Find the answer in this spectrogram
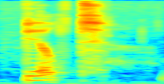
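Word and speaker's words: Bild: I'm trying to say it properly like German. It's B I L D. Okay. Lily. But when I do the little mm-hmm. translation thing, it's very much like built, kind of like a T Yeah, they almost.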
